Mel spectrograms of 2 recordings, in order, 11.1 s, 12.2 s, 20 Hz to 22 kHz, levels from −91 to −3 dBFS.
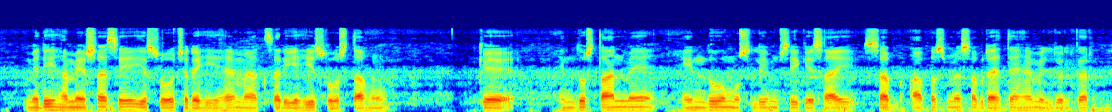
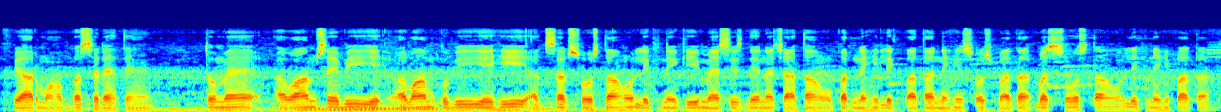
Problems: constant background noise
